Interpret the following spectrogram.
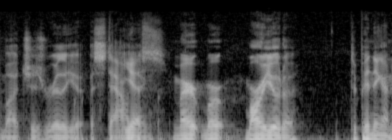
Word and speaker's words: Mariota: Mariota, depending on how you pronounce it.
